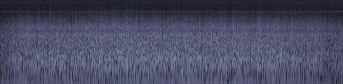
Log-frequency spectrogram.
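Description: Heavy rain pours down in a dense, steady roar with a fine hissing patter, holding at an even loudness throughout without voices or pauses.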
